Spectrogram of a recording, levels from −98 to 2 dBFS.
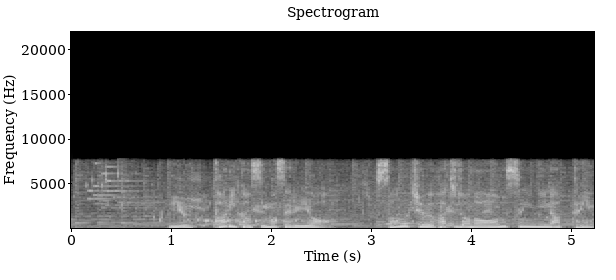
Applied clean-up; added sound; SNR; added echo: none; Liquid; 14 dB; none.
